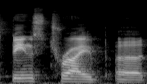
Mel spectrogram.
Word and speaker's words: Pinstripe: I will assume, because how else will you pronounce it? Well, I guess you could say pinstrip instead of stripe, but that doesn't sound right.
